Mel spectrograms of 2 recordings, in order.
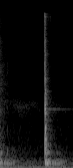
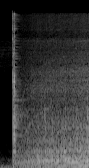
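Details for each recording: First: Club Car golf cart, voltmeter between solenoid terminal and battery: solenoid clicks twice as accelerator pedal engages micro switches but gives no voltage; scored contacts, solenoid needs replacing. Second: Club Car golf cart on raised wheels, first solenoid engaged by pedal for low speed: electric drive motor snaps on and spins the tires with a steady whir and hum, no grinding; solenoid contacts good, normal drive motor run.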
